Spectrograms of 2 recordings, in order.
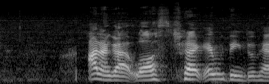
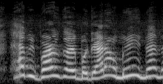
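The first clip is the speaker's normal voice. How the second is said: loud, much higher mock yell; mock yelling driver; 9 semitones higher, 8 dB louder than usual. Annoying bus driver yelling happy birthday, loud mock yell. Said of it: "she yelling at you talking about".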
